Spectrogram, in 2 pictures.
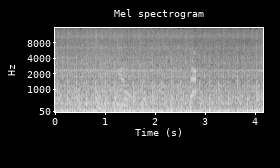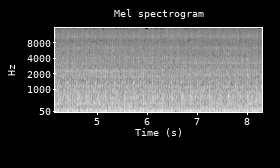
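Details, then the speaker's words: Engine blow-by with oil appearing to boil; rough idle with loose, uneven puffing beat about 105 per minute; teardown found cylinder three liner scored and piston ring stuck, liner to be honed. "So ayan sa cylinder number three gasgas yyung liner kung malamang sa alamang yan. Stock up iyung piston ring."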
